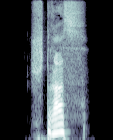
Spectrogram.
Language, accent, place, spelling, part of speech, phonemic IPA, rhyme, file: German, Germany, Berlin, Strass, noun, /ʃtʁas/, -as, De-Strass.ogg
- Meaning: rhinestone, paste (lead crystal used as gemstone)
